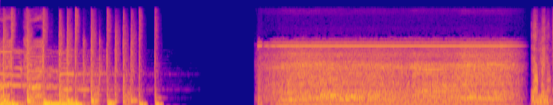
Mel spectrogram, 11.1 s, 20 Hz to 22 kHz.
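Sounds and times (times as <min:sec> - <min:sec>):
music beat: 0:00.0 - 0:03.2
noisy drone with high whine: 0:05.1 - 0:10.6
low hum: 0:05.2 - 0:10.5.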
